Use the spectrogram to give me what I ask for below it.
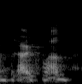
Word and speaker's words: Bruikman: Um, it's my first name, first name, last name, so Hester, and then again the name you so wonderfully pronounced, uh, Bruikman.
